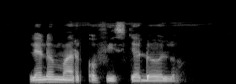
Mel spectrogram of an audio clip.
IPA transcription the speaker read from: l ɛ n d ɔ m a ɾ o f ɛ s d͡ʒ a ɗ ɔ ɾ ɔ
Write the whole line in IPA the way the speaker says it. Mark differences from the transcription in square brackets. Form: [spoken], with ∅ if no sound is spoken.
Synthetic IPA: l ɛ n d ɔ m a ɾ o f [i] s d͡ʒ a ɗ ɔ [l] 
